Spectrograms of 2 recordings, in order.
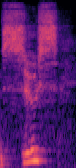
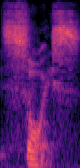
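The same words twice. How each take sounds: First: The name rhymes with 'deuce'. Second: The name rhymes with 'rejoice'. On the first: The speaker calls it wrong. "You're wrong as the deuce, ... If you're calling him Seuss" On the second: The speaker calls it right. "and you shouldn't rejoice ... he pronounces it Seuss"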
